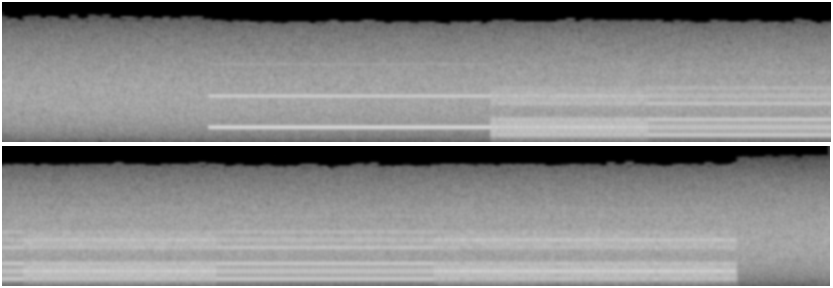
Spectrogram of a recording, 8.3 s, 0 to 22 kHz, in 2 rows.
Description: Cassette data (Kansas City type), 1200 baud, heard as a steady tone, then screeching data, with tape hiss.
